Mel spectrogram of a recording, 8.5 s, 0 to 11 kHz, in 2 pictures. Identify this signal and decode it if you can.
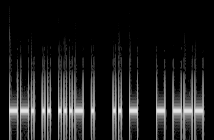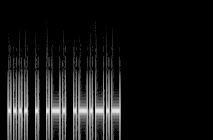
Morse code, heard as a keyed tone, about 22 wpm, 700 Hz. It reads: GIVE IT TO HER.
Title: Sentences from Top 1400 Words 22wpm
